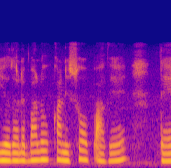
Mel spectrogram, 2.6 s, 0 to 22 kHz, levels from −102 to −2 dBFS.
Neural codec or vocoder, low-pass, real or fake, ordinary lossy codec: none; none; real; none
